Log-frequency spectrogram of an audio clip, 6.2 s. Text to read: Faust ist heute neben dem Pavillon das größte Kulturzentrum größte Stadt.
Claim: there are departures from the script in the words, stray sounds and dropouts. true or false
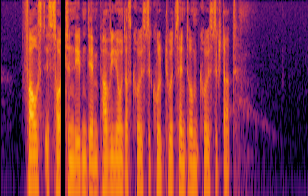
true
